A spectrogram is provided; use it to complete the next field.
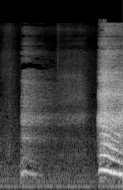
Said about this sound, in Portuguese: Solta o ar bem devagar. Respirou? Não adianta ficar parado esperando eu terminar de respirar.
